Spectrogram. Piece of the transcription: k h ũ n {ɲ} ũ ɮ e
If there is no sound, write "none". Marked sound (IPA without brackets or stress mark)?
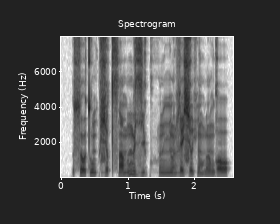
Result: ɲ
